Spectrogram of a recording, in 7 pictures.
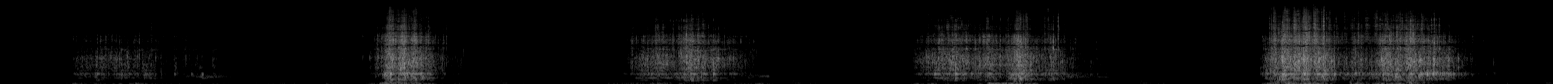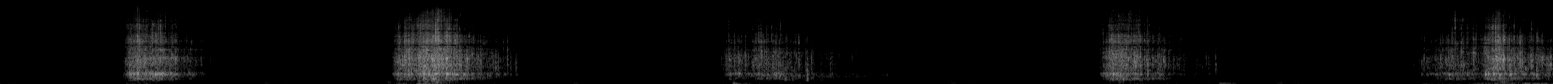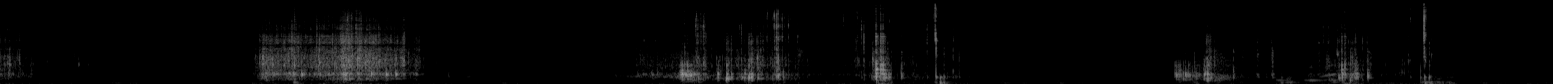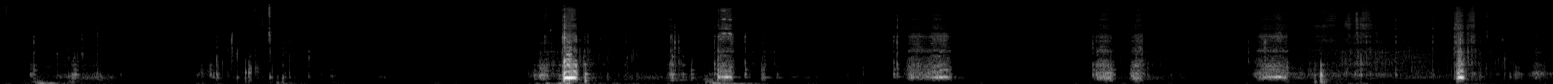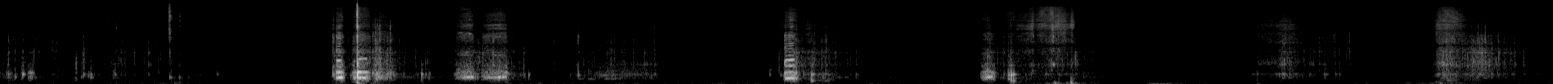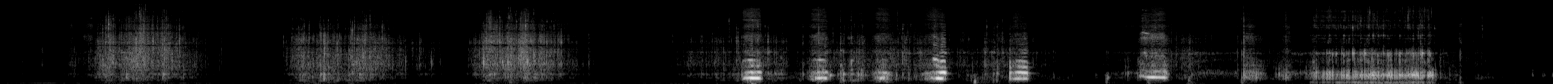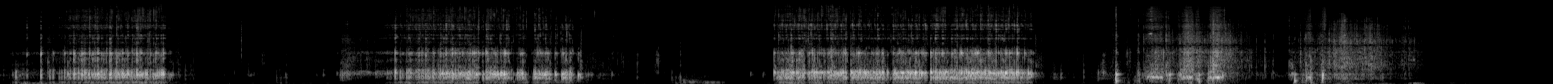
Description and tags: Fast Food Soda - Ice rattling, sloshing, sipping, straw squeaks, drinking
Recorded my fast food soda pop. Included the ice rattling in the cup, ice sloshing in the liquid, shaking the cup, pulling the straw up and down, sipping the soda and that empty soda sucking sound.
Recorded in my sound booth with a Neumann TLM 103.
ice, plastic-straw, coke, ice-rattle, swallow, iced-drink, pop, soda, drink, slurping, carbonated, sip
